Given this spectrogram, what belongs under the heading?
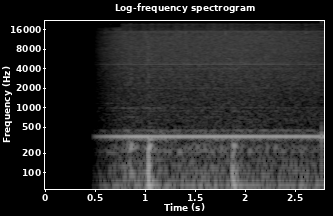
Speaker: And that buzzing, well, it's a tiny tuning fork vibrating 360 times per second.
